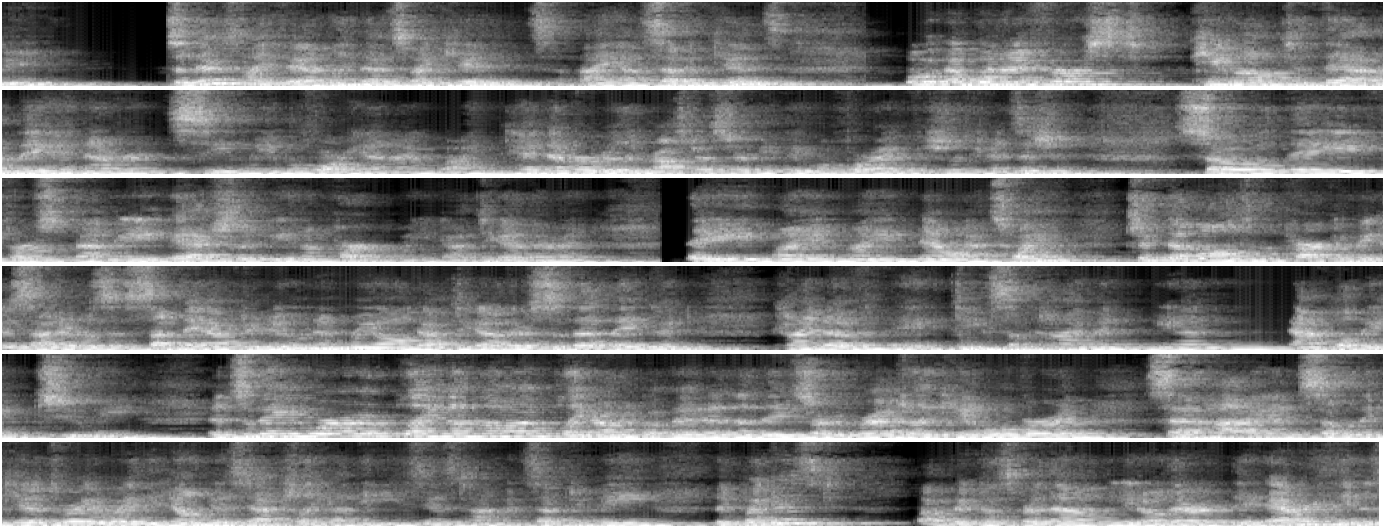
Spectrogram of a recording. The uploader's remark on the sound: A Live Presentation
